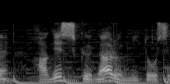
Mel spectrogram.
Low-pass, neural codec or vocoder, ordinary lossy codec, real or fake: 7.2 kHz; none; none; real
